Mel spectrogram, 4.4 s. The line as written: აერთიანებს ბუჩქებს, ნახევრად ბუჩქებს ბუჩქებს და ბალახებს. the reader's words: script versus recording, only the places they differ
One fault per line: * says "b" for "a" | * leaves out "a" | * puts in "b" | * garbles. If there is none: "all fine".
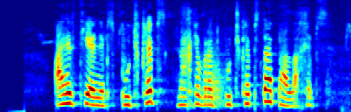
* leaves out "ბუჩქებს"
